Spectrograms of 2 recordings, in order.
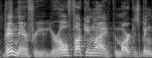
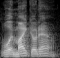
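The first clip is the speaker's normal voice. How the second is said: ordinary talk, nothing marked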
